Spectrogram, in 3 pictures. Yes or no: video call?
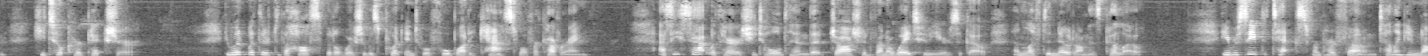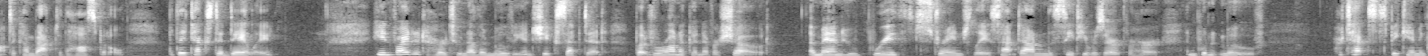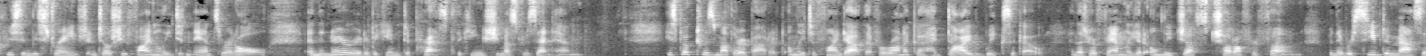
no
